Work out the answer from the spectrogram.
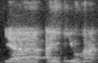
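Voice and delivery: ya ayyuha read slowly, every sound distinct; slow careful Quran reading; clear recitation. Shown as a demonstration. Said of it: "harus kita baca dengan jelas".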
